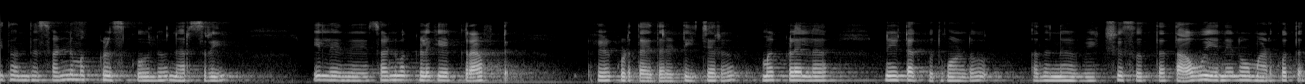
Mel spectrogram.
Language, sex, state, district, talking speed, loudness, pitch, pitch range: Kannada, female, Karnataka, Dharwad, 100 wpm, -21 LUFS, 185 Hz, 180-195 Hz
